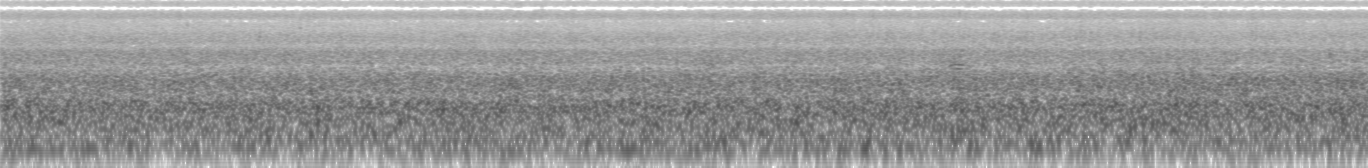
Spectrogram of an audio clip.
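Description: Boots splash through shallow rushing water.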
